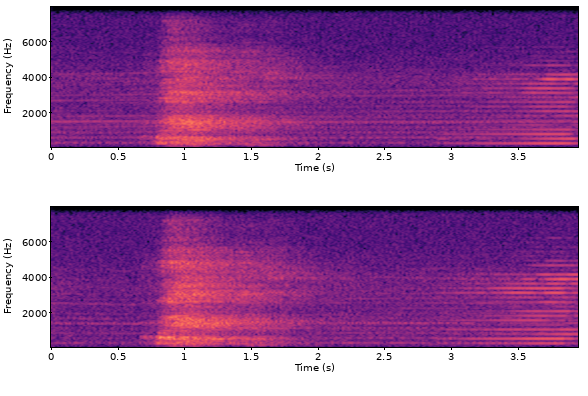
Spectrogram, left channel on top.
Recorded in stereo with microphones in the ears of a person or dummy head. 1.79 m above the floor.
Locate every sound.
0.7 s a cough: 30° left (ahead or behind), 5 m
2.9 s a violin: 45° right (ahead or behind), 2.5 m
